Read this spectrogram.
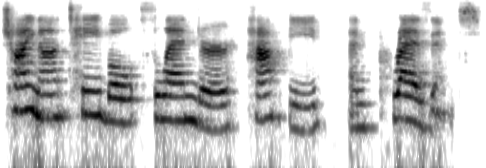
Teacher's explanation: all of those two syllable nouns and adjectives are stressed on the first syllable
